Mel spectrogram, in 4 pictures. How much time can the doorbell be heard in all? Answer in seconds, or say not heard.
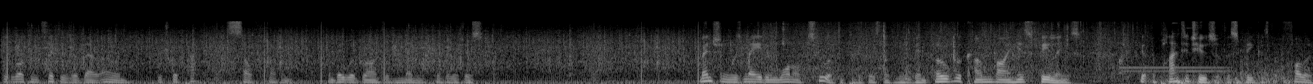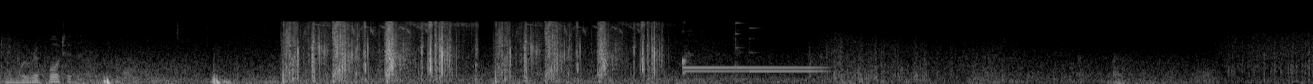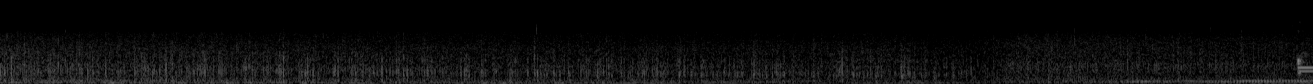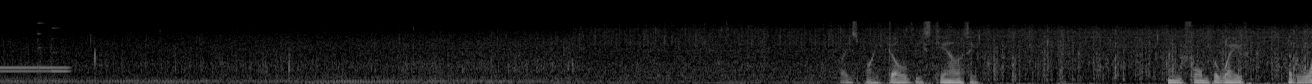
4 s.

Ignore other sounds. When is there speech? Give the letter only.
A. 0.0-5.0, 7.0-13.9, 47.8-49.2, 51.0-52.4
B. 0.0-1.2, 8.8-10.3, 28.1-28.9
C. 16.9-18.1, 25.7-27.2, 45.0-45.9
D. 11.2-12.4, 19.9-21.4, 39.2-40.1
A.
